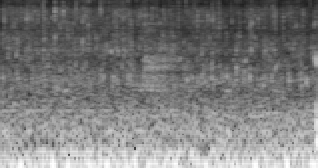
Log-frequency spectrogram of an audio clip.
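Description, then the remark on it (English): Fresh water pours in a steady, unbroken rush from a waterfall inside a giant cavern, with a dense low splashing roar and fine spattering on top, heard alone without any voices. “I slowly, ever so slowly, put my lips towards the waterfall”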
